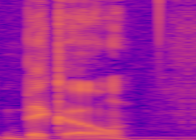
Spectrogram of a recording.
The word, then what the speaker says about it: Biko: I believe his last name is pronounced Biko.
